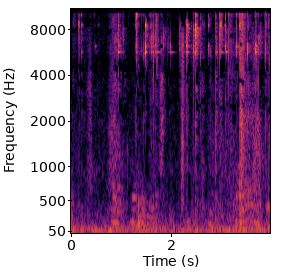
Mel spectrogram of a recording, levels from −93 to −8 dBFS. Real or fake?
real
